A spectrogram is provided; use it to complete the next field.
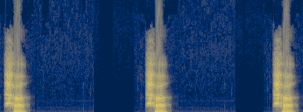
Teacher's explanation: tatkala mengucapkan huruf ha, epiglotis agak sedikit mundur ke belakang.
